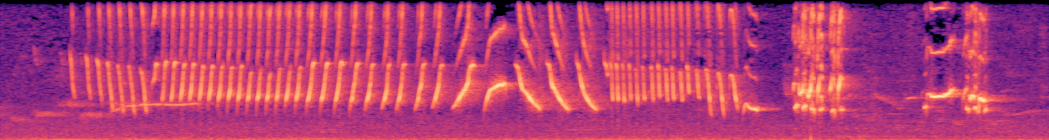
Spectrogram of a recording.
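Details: White-rumped shama master song for training other birds: a long fast high rattling trill that speeds into sweeping whistled slurs, then a few loud sharp notes.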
